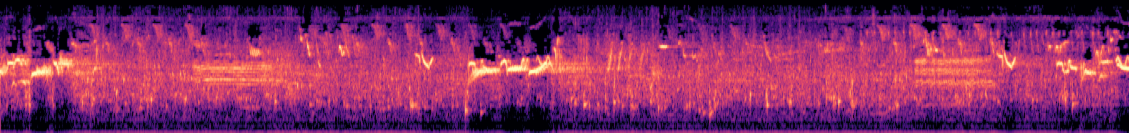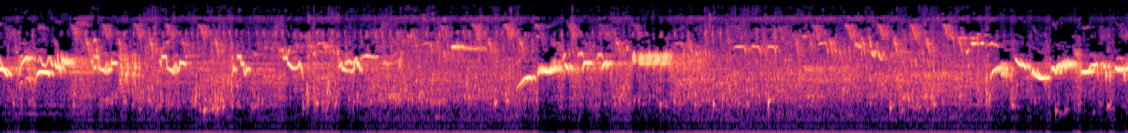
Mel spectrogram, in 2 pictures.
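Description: A chorus of songbirds chirping and singing: many short, quick calls overlapping in a continuous stream.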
